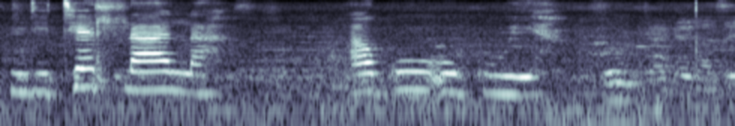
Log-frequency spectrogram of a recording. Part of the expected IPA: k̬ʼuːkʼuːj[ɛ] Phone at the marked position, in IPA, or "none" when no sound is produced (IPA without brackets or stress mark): a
